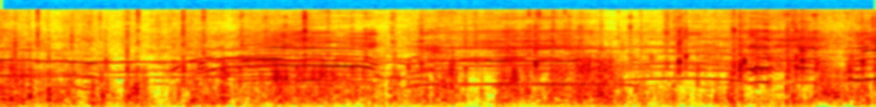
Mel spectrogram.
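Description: Several high-pitched voices cheering and yelling in long held shouts, overlapping one another, as a team runs onto the field.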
